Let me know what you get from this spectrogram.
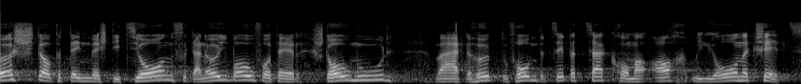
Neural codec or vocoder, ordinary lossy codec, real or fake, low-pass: none; none; real; 7.2 kHz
